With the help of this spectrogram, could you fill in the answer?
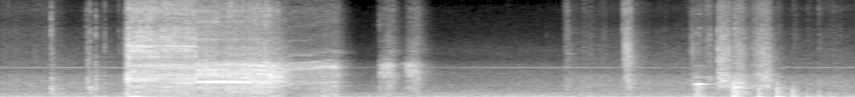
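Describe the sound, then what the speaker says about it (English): A power tool, likely an impact wrench, unbolts tires with a loud rattling burst lasting about two seconds, followed by clanks, shorter rattles and handling noises over a low steady hum. "Let's unbolt some tires."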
